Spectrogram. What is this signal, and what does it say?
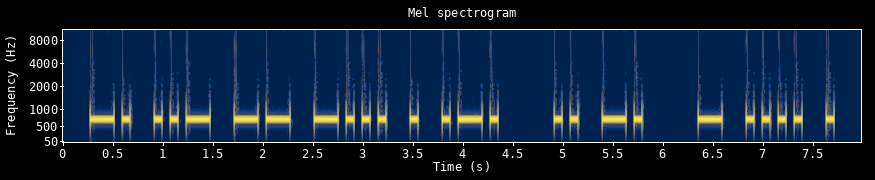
Morse code, heard as a keyed tone, about 15 wpm, 700 Hz. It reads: NUMBER IN THE
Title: Sentences from Top 1000 Words - Review Part 5 - 15wpm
